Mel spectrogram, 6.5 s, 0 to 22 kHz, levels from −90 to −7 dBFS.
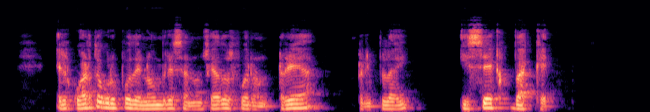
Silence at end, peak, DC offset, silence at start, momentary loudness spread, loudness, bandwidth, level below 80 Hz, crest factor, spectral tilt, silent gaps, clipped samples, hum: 0.95 s; -2 dBFS; under 0.1%; 0.55 s; 14 LU; -20 LUFS; 9.4 kHz; -56 dBFS; 18 dB; -5 dB/octave; 4.41-4.59 s; under 0.1%; none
